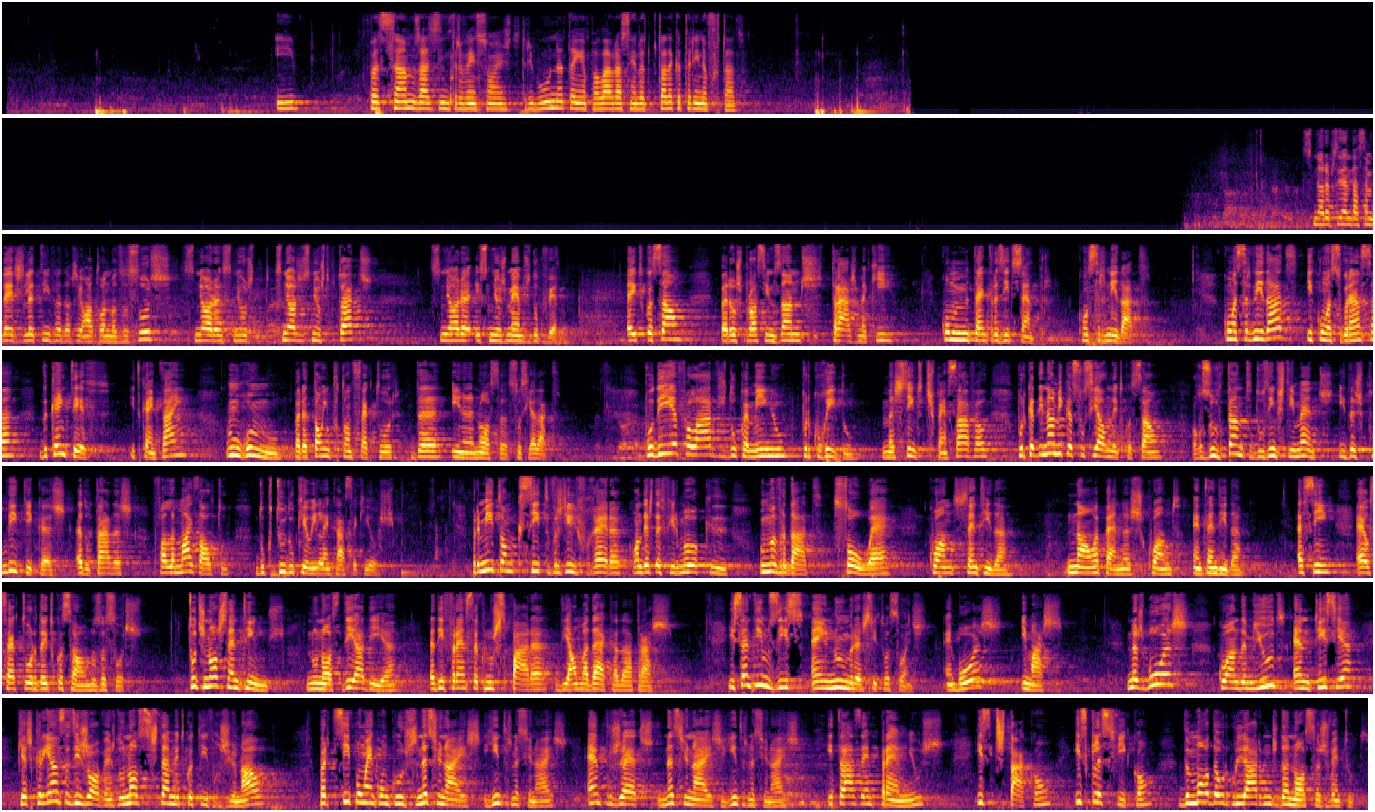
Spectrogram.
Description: Website da Assembleia Legislativa da Região Autónoma dos Açores
Intervenção Intervenção de Tribuna Orador Catarina Moniz Furtado Cargo Deputada Entidade PS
